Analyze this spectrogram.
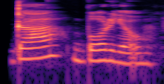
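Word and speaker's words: Gaboriau: Gaborio. Yes, that's how it's pronounced.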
